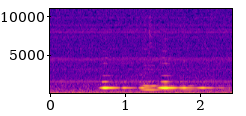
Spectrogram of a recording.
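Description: Cortana voice assistant on a Nokia Lumia 830 playing a soft electronic chime of a few held tones at different pitches, starting about half a second in. It signals that the spoken question has been taken in and is being processed.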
